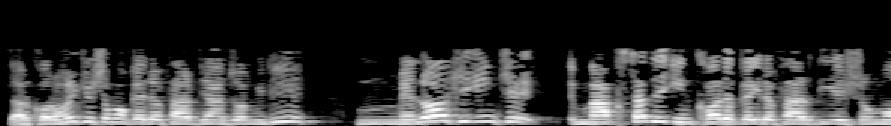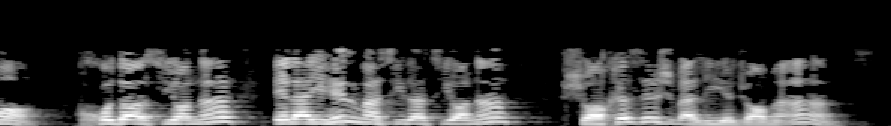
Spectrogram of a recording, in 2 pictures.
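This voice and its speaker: A man lectures on religion in a high, husky voice, pressing his listeners with question after question. His teaching tone is didactic and rhetorical. The recording is dull and lo-fi. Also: expressive.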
